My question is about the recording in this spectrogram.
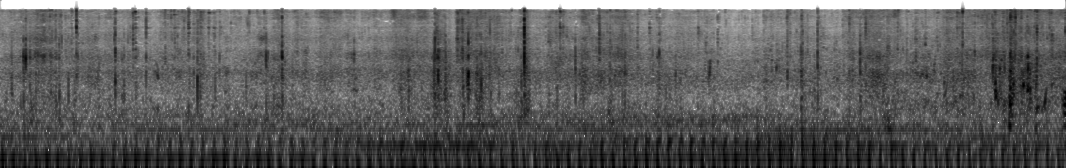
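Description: A steady low engine drone with a fast, even pulse, like a motor running in the distance, with a few faint clicks over it.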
